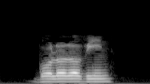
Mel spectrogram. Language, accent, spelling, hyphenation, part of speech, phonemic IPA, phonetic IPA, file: Armenian, Eastern Armenian, բոլորովին, բո‧լո‧րո‧վին, adverb, /boloɾoˈvin/, [boloɾovín], Hy-բոլորովին.ogg
- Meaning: absolutely, quite, totally, utterly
